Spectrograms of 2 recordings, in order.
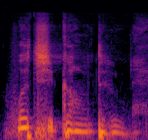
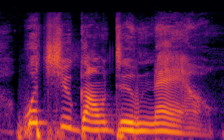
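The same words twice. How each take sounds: First: Whispered repeat. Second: Call to repeat. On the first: Preacher whispering the repeated line to the congregation. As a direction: hush it back to the preacher. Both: Shown as a demonstration. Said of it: "y'all have to repeat after me".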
